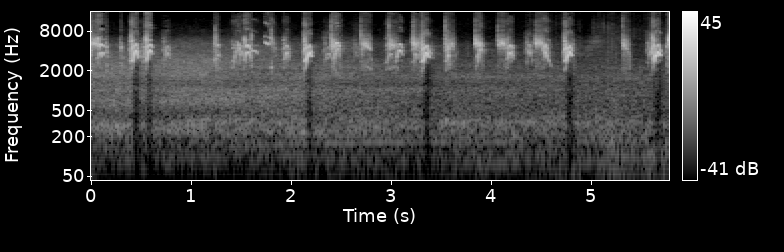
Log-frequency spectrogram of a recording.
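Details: Several sparrows coming for handouts along a Tenmangu shrine's front path, April 2020; sharp tweets in quick pairs and triplets, repeated steadily about every second throughout.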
